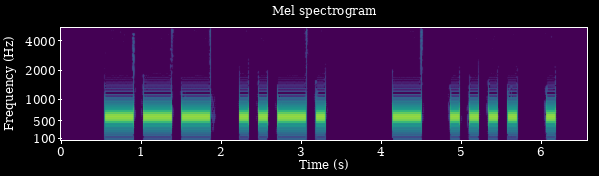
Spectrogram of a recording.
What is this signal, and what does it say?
Morse code, heard as a keyed tone, about 10 wpm, 600 Hz. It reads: OF THE
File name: learning center / tower trouble / tower trouble 10wpm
